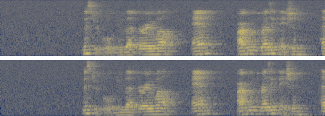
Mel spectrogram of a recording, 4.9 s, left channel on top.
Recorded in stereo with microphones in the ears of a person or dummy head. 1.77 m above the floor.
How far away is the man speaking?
About 5 m.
